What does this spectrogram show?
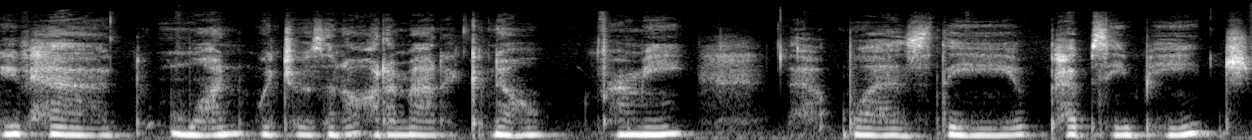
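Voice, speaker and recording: A woman whispers, soft-spoken. Her voice is somewhat breathy. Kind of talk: ASMR soda taste test, casual talk to camera. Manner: whispered, soft-spoken.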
